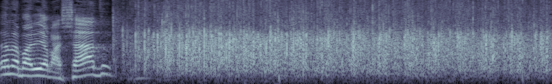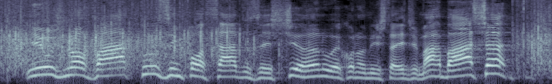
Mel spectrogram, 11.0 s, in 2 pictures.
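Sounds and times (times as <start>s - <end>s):
speech: 0.0s - 1.4s, 5.8s - 10.8s
audience applause: 1.2s - 8.4s, 10.6s - 11.0s.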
